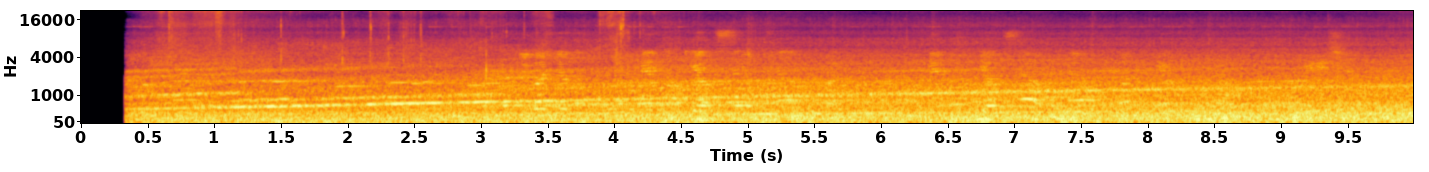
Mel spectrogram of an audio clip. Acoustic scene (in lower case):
subway train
